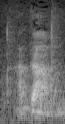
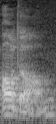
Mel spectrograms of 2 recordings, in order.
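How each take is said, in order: First: It is said with a Sephardi pronunciation. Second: It is said with an Ashkenazi pronunciation.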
